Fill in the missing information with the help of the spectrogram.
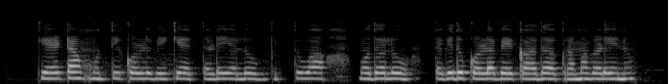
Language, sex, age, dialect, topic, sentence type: Kannada, female, 18-24, Central, agriculture, question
